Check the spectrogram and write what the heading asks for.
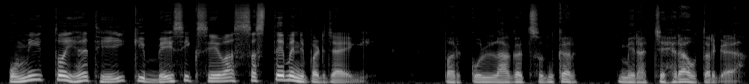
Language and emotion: Hindi, sad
